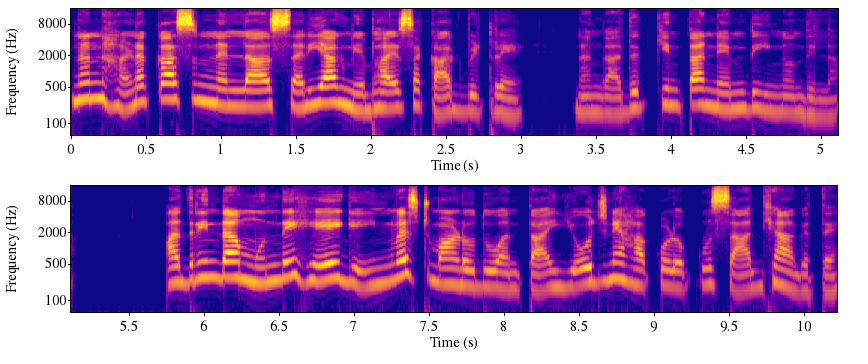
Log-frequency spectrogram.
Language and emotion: Kannada, happy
